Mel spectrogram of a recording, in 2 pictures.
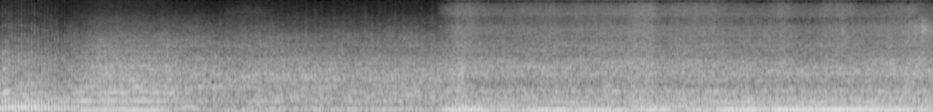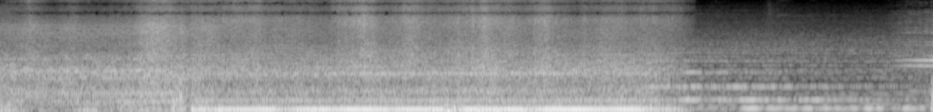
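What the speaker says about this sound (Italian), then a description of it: "Quella è la mia barca e sto per andare al cimitero." Motorboat engine droning steadily on the way to a cemetery, a low hum that swells louder midway and cuts off near the end, with voices talking over it at times.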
